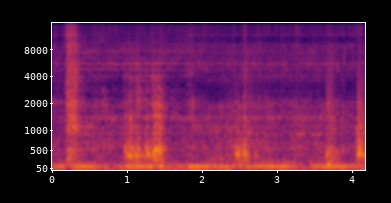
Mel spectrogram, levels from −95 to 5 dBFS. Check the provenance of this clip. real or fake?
fake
